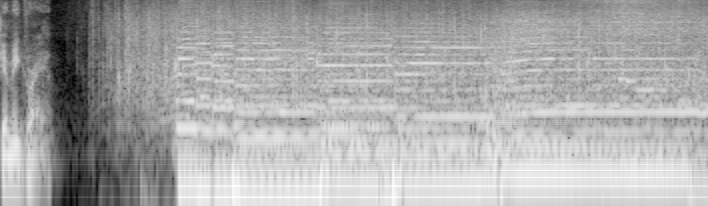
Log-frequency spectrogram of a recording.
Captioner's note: applause; funky music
